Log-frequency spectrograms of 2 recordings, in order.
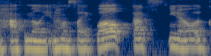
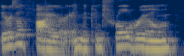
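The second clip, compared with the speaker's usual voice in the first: normal talking voice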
